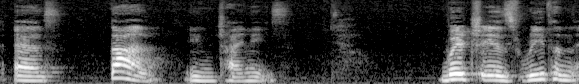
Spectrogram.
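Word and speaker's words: 蛋: to say it in Chinese firstly egg is pronounced as done in Chinese which is written as repeat after me done great job now what do we call tomatoes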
